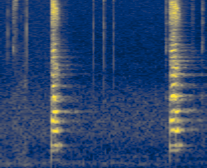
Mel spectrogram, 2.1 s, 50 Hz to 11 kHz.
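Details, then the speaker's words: Ford F-150 just after a battery change, hood open, remote start attempted: two sharp horn blasts a little over a second apart with no engine running; owner suspects the anti-theft alarm is triggering instead of the truck starting. "The hood's open. I wonder if it's going to think that I'm trying to steal it."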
